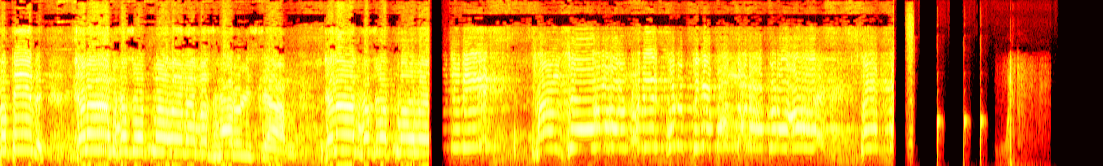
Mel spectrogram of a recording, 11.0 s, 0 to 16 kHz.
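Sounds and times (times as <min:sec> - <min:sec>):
man speaking over loudspeaker: 0:00.0 - 0:09.0
quick popping blips: 0:09.1 - 0:10.0.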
